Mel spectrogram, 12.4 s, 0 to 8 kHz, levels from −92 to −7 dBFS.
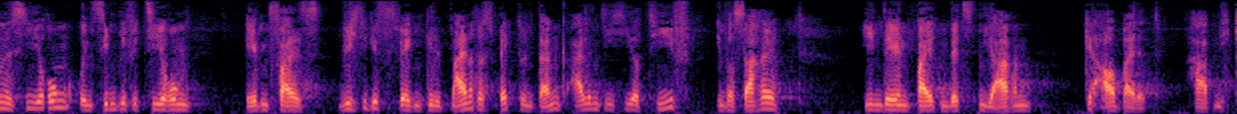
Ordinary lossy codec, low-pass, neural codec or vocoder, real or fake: none; none; none; real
